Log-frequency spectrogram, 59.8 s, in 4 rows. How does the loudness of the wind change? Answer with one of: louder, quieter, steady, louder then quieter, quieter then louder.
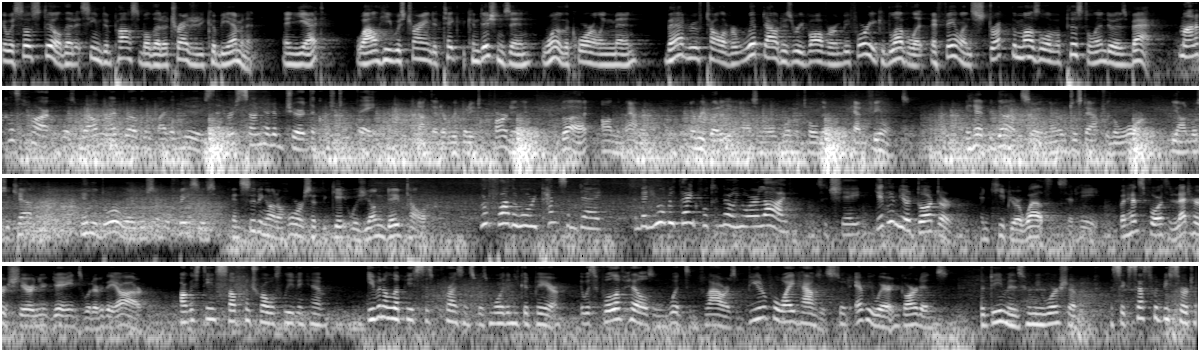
quieter.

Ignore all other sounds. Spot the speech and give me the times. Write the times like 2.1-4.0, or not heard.
0.0-26.4, 27.0-59.8.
